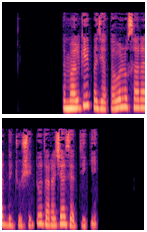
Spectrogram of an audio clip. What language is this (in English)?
Pashto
